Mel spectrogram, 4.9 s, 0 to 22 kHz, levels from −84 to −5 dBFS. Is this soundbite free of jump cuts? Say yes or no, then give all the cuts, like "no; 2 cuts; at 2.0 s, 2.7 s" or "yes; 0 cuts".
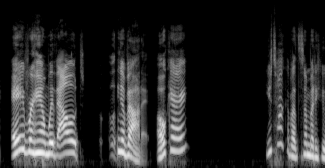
no; 2 cuts; at 1.8 s, 2.3 s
